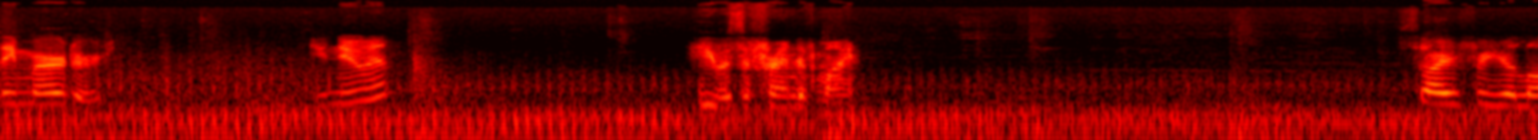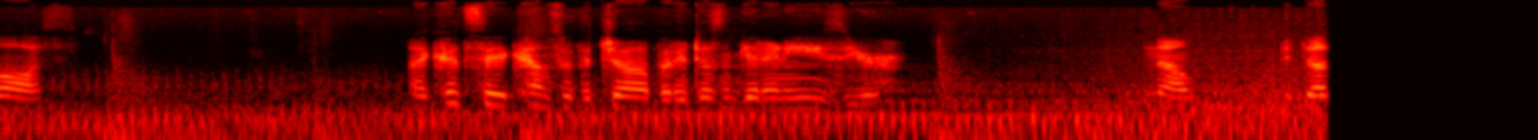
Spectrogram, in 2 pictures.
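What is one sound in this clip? A helicopter engine hums steadily inside the cabin.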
